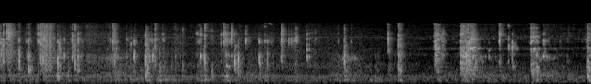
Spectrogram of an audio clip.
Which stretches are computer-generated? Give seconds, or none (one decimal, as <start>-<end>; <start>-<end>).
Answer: 4.2-5.9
